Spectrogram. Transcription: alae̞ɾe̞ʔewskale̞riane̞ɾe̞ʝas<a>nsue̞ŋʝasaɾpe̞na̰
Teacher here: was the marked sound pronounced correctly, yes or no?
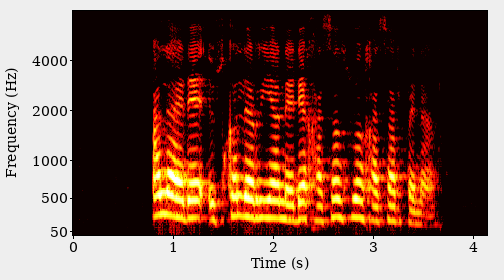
yes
